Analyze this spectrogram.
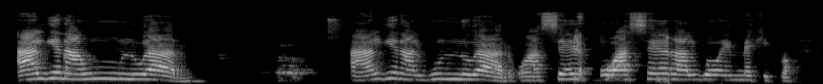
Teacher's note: It's just that one vowel sound runs into the next one, and they are going to slide together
